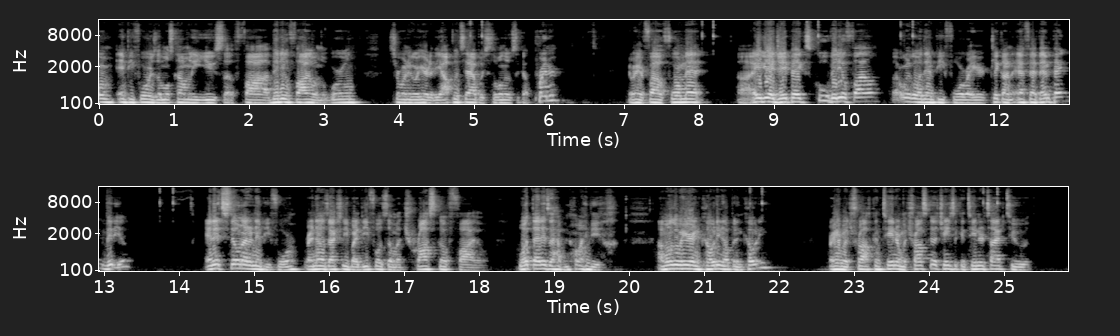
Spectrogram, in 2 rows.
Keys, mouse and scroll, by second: 4.8-6.8 drag, 7.9-10.0 drag, 10.6-12.6 drag, 17.7-19.7 middle drag, 21.5-23.5 drag, 21.9-23.9 middle drag, 24.6-25.8 drag.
